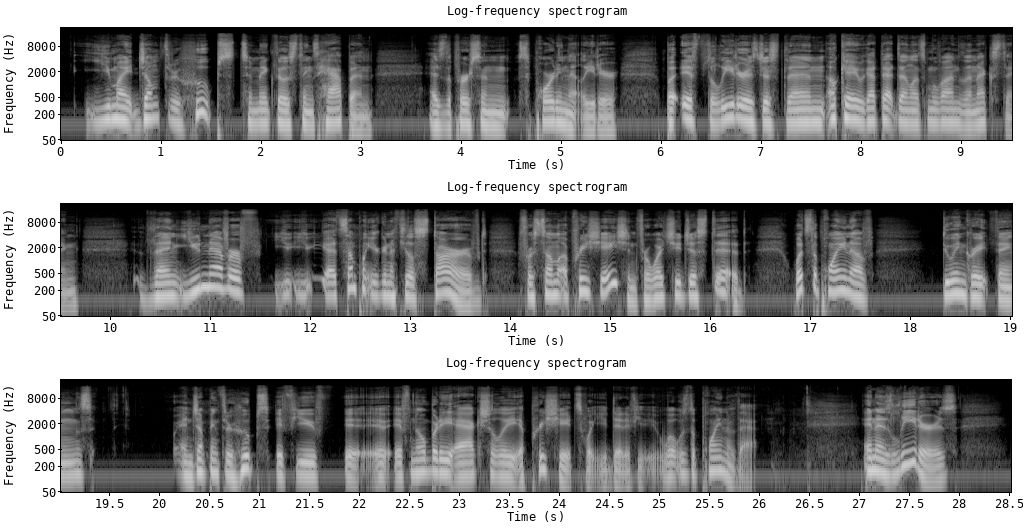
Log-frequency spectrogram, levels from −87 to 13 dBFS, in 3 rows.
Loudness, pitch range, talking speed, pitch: -17 LUFS, 120-150 Hz, 185 wpm, 130 Hz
